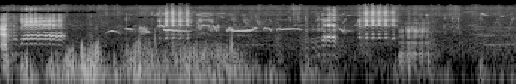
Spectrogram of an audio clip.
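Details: Zwartbles sheep of the main flock in County Kilkenny, Ireland, moving to a field for cool late-afternoon grazing; loud quavering bleats open and recur, separated by rustling and chirped bird notes.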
